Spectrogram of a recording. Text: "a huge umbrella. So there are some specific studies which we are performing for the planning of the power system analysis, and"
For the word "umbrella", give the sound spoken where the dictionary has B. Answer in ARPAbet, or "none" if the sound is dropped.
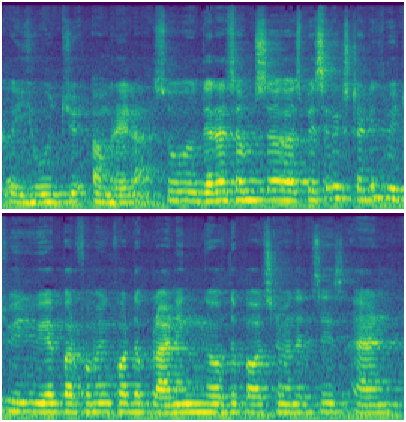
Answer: none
